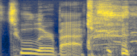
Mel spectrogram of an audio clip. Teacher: he couldn't say the K sound, so it was a T sound. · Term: fronted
